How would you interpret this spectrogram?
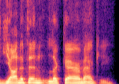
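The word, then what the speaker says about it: Jonathan Lekkerimäki: Alvin pronounced the J as a Y and no I in his name. So it's Jonathan Lekermacki.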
